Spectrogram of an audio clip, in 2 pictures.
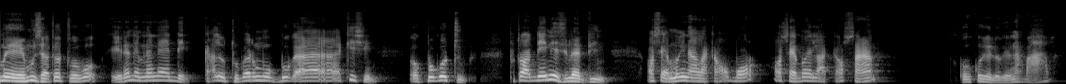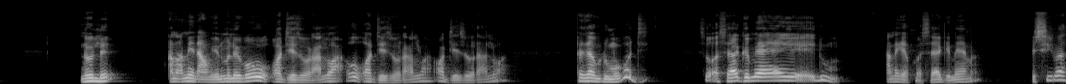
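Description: From 3.73 to 4.84 s, packets arrived late and the jitter buffer ran dry seven times, causing repeated stalls (stutter). The receiver stretched the last sound across gaps of up to 55 ms, so the speech drags and catches. Between 5.54 and 6.38 s, and again from 6.81 to 8.77 s, a jitter buffer slow-down rebuilt its reserve by repeating pitch periods, adding 46 ms and then 113 ms. The speech plays at 95% speed without changing pitch, so sounds are drawn out. From 10.70 to 12.76 s, the opposite happens: a jitter buffer speed-up, after excess audio built up in the buffer, trimmed out roughly a fifth of a second. The speech runs at 109% speed, at the same pitch, and sounds hurried. Throughout the clip, the Opus call path at 64 kbps limits the top end to about 12 kHz.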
